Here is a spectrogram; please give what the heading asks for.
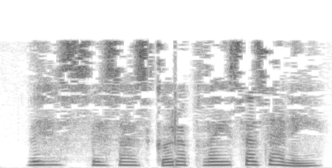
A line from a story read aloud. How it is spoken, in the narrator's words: she murmured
